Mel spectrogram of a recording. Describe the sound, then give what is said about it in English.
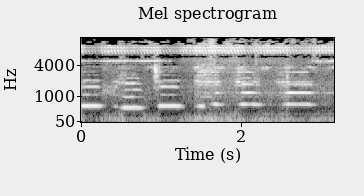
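A little girl from Virginia plays Mary Had a Little Lamb on her flute to cows, a slow run of clear, sustained mid-pitched notes, some repeated, over a low, rumbling background noise. “This adorable little lady from Virginia plays the kids' classic Mary Had a Little Lamb on her flute.”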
